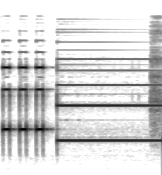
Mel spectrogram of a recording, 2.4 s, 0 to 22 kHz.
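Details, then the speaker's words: Three quick beeps then a long lower tone: patient monitor advisory alarm with a rainbow sensor when an elevated value flashes in place of SpO2; SpMet advisory works the same way. "There's an alarm tone, an advisory message, and the elevated value starts flashing here instead of the SpO2."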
